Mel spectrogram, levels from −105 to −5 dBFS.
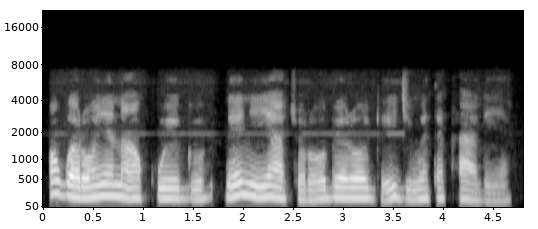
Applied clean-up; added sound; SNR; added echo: none; none; none; none.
